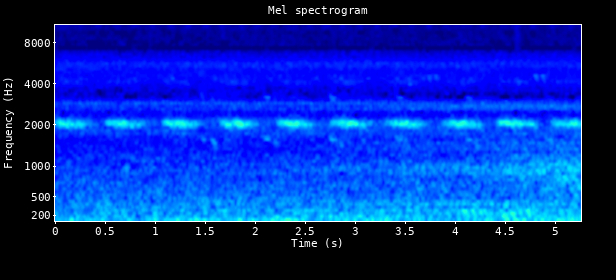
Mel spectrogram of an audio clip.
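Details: Crickets sing in the evening around a deck shared with a chihuahua puppy called Rocket; clear shrill chirps repeat evenly about twice each second against a quiet low background.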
